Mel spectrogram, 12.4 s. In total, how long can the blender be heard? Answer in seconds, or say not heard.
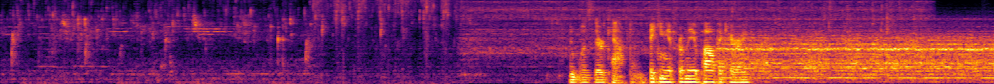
3 s.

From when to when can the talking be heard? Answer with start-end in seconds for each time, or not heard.
7.1-9.4.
